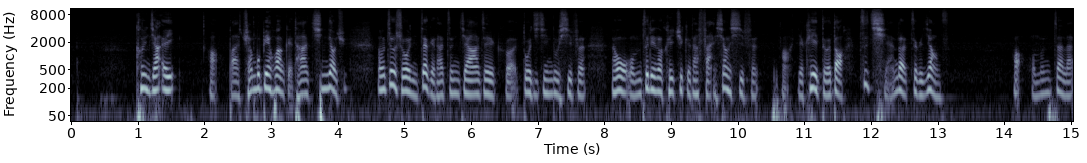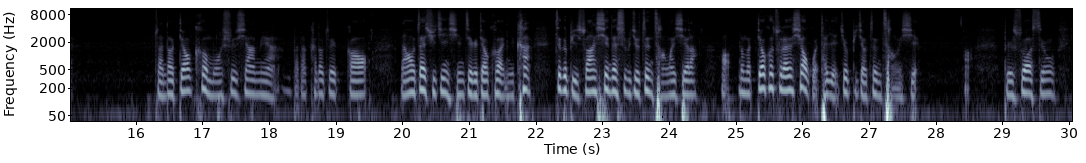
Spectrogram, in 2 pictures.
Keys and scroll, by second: 0.5 ctrl+z, 2.2 ctrl+a, 17.5 ctrl+Tab, 18.0 ctrl+Tab, 18.1 ctrl+Tab, 18.1 ctrl+Tab, 25.5 ctrl+z.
